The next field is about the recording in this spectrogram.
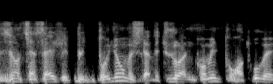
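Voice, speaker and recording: A man speaks with ordinary pitch variation. The sound is dry and close with no echo, against a quiet background. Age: 60s. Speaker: butcher, former gambling addict. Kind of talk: testimony. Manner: hesitant, many fillers.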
